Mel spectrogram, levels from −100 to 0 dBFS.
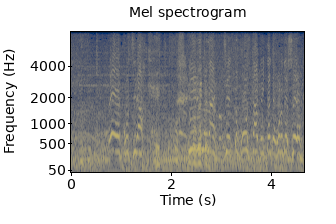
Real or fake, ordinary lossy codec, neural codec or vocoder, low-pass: real; none; none; none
